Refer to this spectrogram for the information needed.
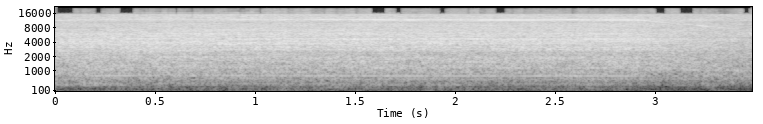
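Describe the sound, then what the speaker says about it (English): An electric mixer whirs steadily at full speed while blending ceramic glaze, a loud continuous hiss-like drone that slightly fades near the end. "Now I use this mixer for the first mixing"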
